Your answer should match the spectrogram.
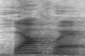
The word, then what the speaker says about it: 야훼: 예를 들면 여기서는 야훼, 여호와, 야훼라는 말은 여호와라는 말의 히브리식 발음 또는 독법이라고 이해하면 되겠습니다.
